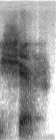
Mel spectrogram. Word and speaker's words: chef: ch would give but for chef the ch in french you have the sound as che so if you tr you have the sound as sh if you try to pronounce chef with ch and you say chef you would be saying the word the wrong way so you're meant to say chef and that means if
